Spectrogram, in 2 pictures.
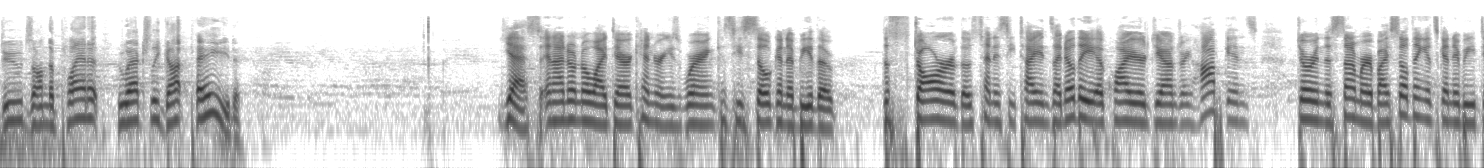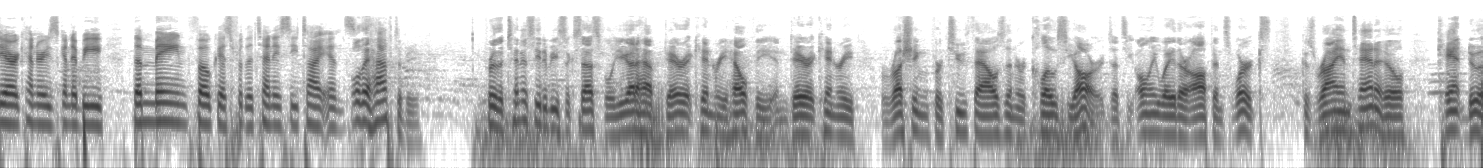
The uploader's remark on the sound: Live from Red Door.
